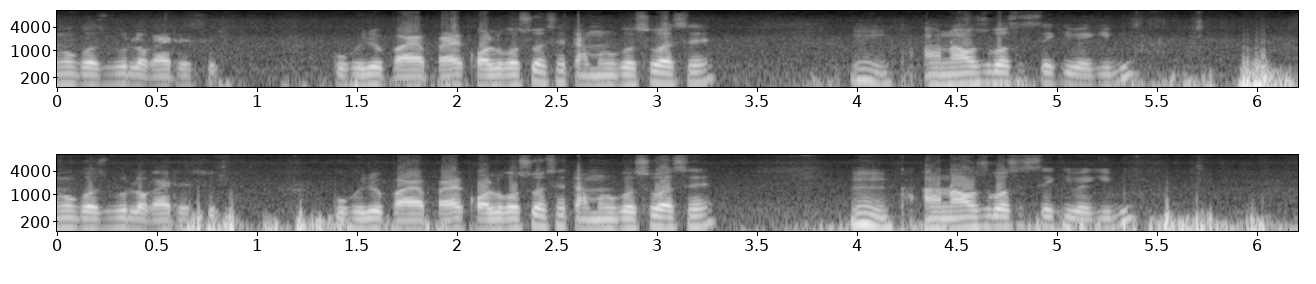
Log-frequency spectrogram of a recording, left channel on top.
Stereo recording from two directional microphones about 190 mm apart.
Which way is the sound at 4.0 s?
35° right (ahead or behind).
